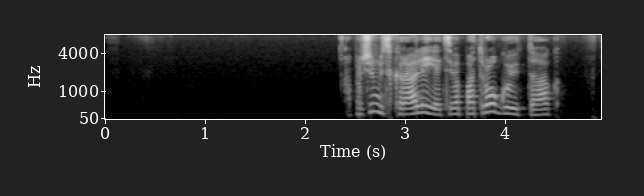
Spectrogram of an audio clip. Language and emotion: Russian, angry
